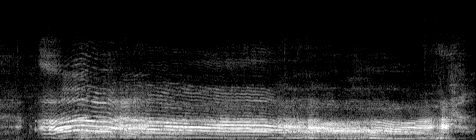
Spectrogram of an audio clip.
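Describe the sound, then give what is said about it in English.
A long, loud vocal yawn stretches out for several seconds, a sustained open-mouthed moan that swells, holds steady, and trails off with a breathy release. “How about a big old giant fat bear yawn?”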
